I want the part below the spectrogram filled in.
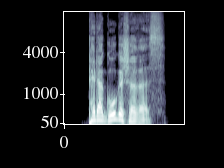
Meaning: strong/mixed nominative/accusative neuter singular comparative degree of pädagogisch
- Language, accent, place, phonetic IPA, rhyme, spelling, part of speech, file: German, Germany, Berlin, [pɛdaˈɡoːɡɪʃəʁəs], -oːɡɪʃəʁəs, pädagogischeres, adjective, De-pädagogischeres.ogg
